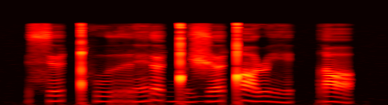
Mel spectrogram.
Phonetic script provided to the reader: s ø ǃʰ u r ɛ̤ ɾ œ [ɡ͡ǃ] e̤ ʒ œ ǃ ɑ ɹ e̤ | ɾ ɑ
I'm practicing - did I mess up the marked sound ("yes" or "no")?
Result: no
